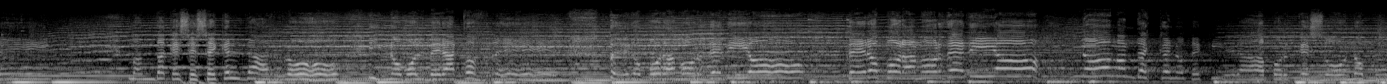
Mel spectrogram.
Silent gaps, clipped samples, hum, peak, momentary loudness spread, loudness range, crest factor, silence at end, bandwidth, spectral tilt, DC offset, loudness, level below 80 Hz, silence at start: none; under 0.1%; none; -10 dBFS; 8 LU; 4 LU; 16 dB; 0 s; 14.5 kHz; -4 dB/octave; under 0.1%; -24 LUFS; -38 dBFS; 0 s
